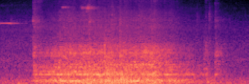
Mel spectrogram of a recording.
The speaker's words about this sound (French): La porte s'ouvre, laisse passer la voiture du ministre. Et la porte se referme.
